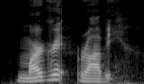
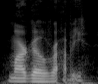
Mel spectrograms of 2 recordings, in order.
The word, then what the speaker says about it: Margot Robbie: Margot Robbie. – Oh. – Margot Robbie is the correct pronunciation.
